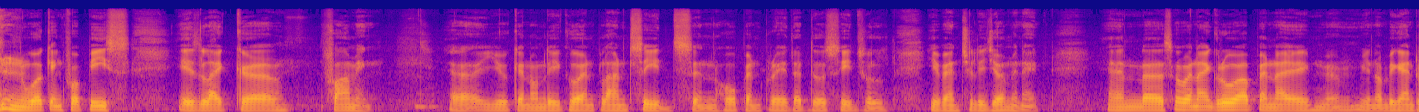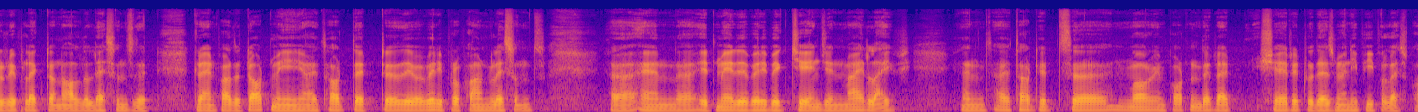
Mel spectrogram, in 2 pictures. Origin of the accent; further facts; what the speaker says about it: South Africa; Well, I grew up in South Africa at a time when there was a lot of prejudice there.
